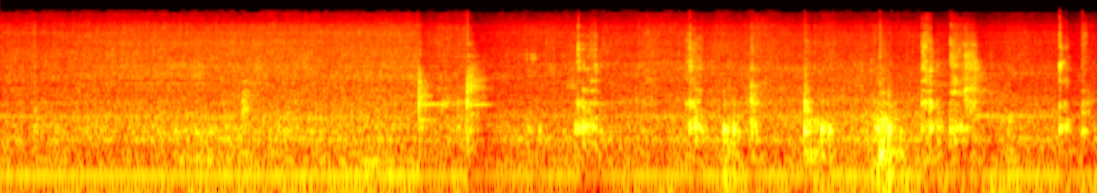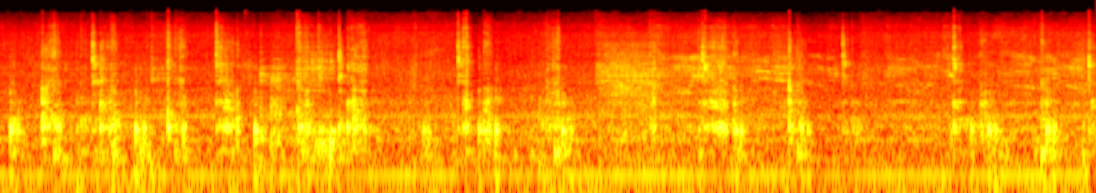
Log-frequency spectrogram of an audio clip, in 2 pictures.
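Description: Prawns, tomato and ginger-garlic paste sizzling in hot oil in a metal pot, a steady hiss at first. About four seconds in, a metal ladle starts scraping and knocking against the pot as the mixture is stirred, over and over.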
